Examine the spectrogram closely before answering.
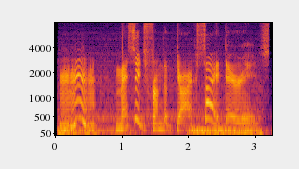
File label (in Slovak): sms hlásky en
